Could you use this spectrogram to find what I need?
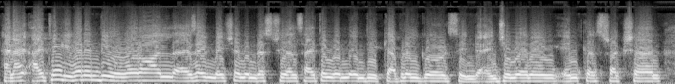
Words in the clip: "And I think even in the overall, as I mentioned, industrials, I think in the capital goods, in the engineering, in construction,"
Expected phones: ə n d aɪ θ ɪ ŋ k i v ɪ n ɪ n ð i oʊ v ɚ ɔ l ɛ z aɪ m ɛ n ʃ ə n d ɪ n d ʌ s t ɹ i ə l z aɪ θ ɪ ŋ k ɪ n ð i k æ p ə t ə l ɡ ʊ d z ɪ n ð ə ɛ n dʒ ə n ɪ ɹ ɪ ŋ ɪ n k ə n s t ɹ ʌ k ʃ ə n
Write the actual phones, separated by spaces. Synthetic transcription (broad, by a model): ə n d aɪ t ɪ ŋ k i v ɪ n ɪ n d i oʊ v ɚ ɔ l ɛ z aɪ m ɛ n ʃ ə n d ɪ n d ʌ s t ɹ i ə l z aɪ t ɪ ŋ k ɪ n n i k æ p ə t ə l ɡ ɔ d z ɪ n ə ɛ n dʒ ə n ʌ ɹ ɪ ŋ ɪ n k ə n s t ɹ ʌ k ʃ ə n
